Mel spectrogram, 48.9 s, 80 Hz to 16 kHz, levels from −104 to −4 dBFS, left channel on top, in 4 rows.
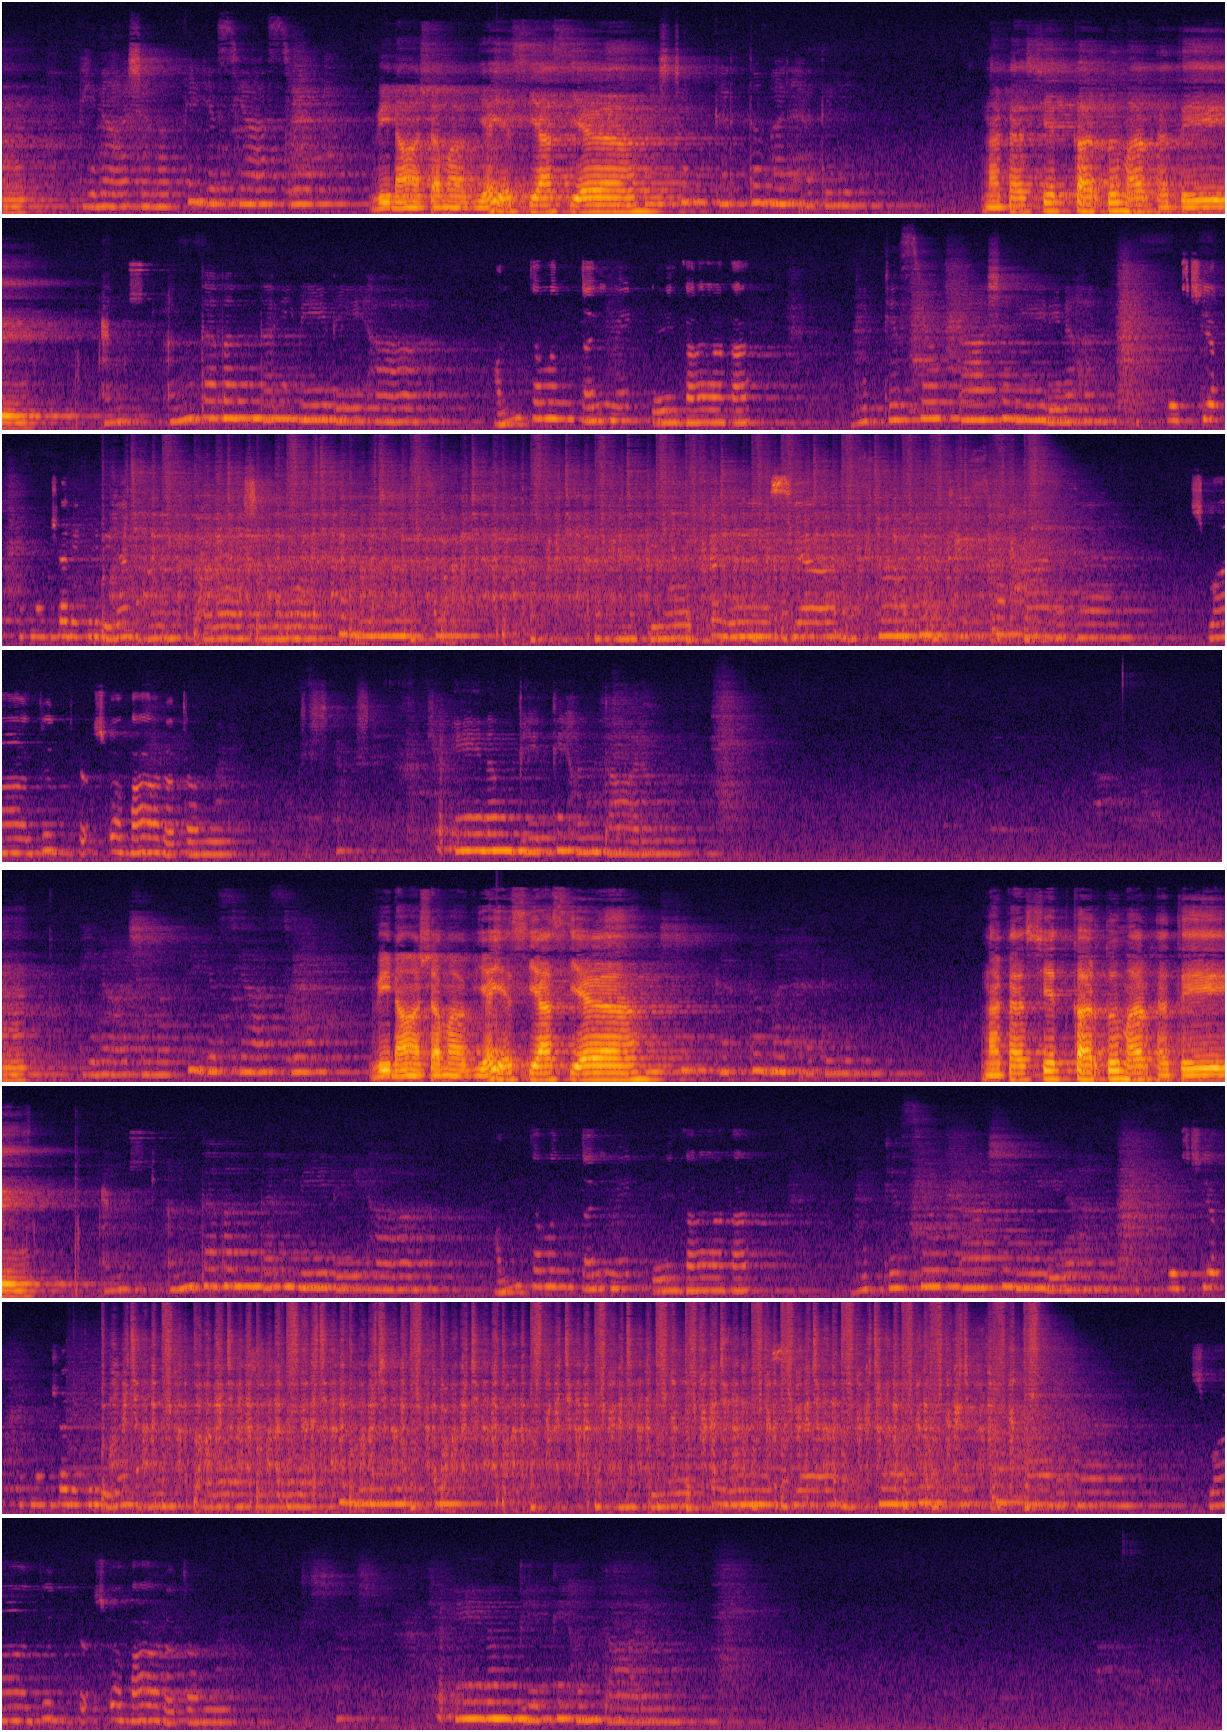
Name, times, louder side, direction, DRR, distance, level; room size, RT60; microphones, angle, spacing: voice 1, 0.4-3.5 6.1-8.7 13.2-13.5 13.8-16.6 20.1-20.2 20.7-23.9 24.2-24.7 26.4-29.7 32.4-35.8 38.8-38.9 39.7-44.2 46.7-46.8 47.6-48.0, left 1 dB, 65° left, 4 dB, 1.6 m, -39 dB
voice 2, 3.7-6.5 9.8-12.5, right 5 dB, 70° right, 11 dB, 0.5 m, -24 dB
voice 3, 13.2-13.6 17.2-19.7 23.9-24.4 24.7-26.3 30.6-32.9 36.4-39.1, left 3 dB, 40° left, 13 dB, 0.6 m, -39 dB
sound 1, 25.1-35.2, right 4 dB, 35° right, 1.8 m, -38 dB
23.5 x 17.0 x 8.1 m, 2.5 s
head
